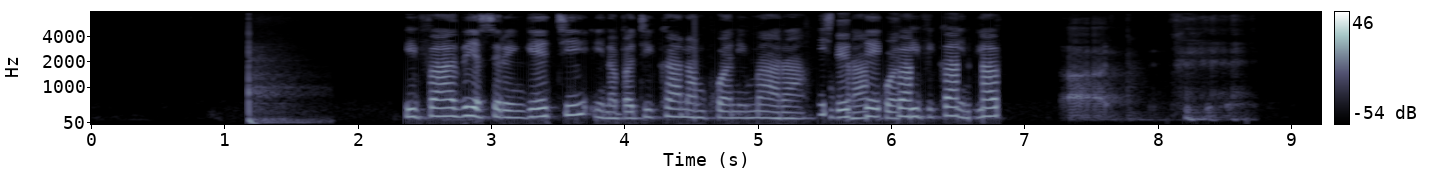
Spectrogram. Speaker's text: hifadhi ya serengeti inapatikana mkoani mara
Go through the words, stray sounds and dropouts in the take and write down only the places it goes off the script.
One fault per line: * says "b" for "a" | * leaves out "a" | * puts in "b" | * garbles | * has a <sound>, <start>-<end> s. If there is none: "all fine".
* has a thud, 1.2-1.9 s
* garbles
* has a laugh, 7.3-8.8 s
